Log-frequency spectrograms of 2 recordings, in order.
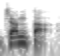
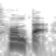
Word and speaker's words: junta: So here, the Myanmar junta, that is the military administration, it is not the Myanmar junta, it is pronounced as junta.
